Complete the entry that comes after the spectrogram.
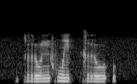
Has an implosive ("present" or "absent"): absent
